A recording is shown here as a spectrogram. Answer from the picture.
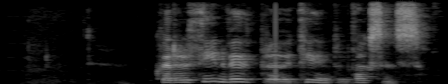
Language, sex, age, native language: Icelandic, female, 50-59, Icelandic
